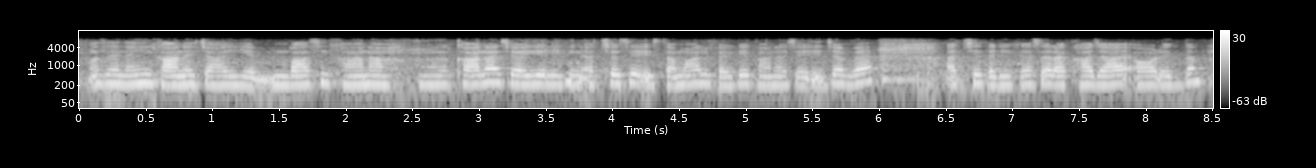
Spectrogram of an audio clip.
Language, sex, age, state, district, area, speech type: Urdu, female, 18-30, Bihar, Saharsa, rural, spontaneous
